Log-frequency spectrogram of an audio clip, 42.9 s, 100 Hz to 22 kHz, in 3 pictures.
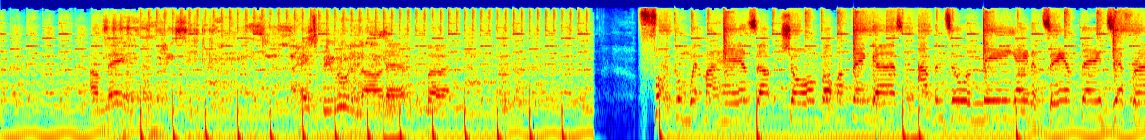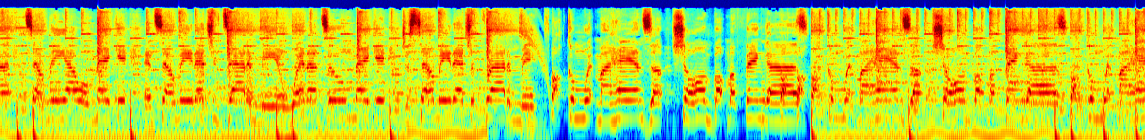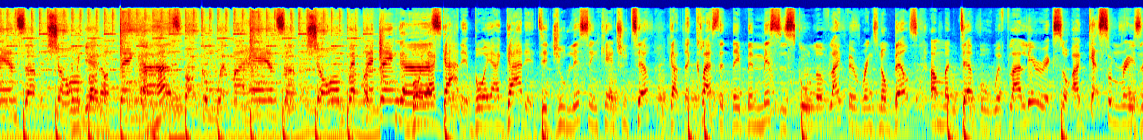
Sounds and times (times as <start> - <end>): Exciting music: 0.0 - 7.4, 8.2 - 20.9, 24.4 - 42.6
Background music: 0.0 - 21.2, 23.3 - 42.9.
